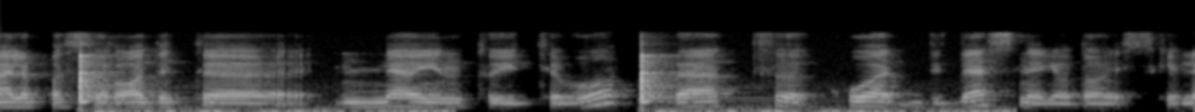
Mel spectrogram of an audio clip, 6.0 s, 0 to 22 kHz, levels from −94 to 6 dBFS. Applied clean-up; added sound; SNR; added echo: none; Bowed string instrument; -1 dB; none.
